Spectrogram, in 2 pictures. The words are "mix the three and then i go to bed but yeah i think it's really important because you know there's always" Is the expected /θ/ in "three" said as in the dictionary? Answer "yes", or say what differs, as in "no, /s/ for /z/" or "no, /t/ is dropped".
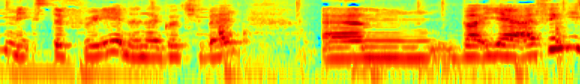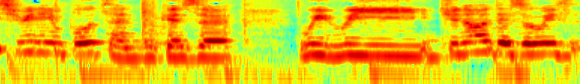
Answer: no, /f/ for /θ/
